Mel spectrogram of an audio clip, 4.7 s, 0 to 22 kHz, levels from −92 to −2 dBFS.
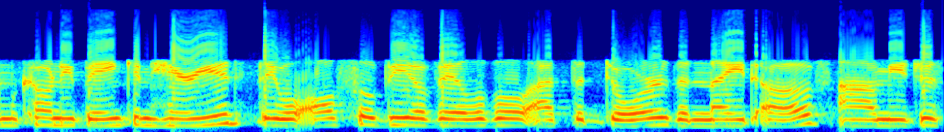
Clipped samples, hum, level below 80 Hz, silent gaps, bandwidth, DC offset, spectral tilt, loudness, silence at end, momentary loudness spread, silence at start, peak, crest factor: under 0.1%; none; -70 dBFS; none; 15.5 kHz; under 0.1%; -3 dB/octave; -20 LUFS; 0 s; 4 LU; 0 s; -12 dBFS; 10 dB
